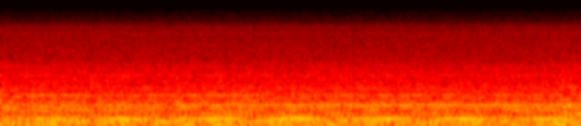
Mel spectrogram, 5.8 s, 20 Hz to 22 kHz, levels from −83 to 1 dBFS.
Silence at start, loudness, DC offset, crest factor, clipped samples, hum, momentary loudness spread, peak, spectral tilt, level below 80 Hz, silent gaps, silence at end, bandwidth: 0 s; -30 LUFS; 0.2%; 14 dB; under 0.1%; none; 1 LU; -16 dBFS; -6 dB/octave; -38 dBFS; none; 0 s; 16 kHz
